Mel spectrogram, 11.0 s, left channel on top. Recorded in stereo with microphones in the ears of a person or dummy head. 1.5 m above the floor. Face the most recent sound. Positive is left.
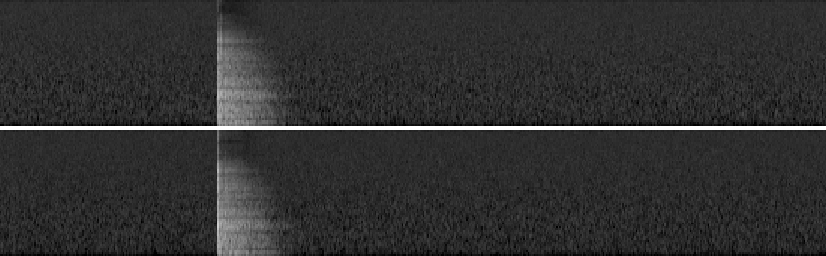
turn(degrees=-45)  # may be behind; listen again after turning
